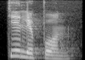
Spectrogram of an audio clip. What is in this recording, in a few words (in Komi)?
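"телепон", female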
